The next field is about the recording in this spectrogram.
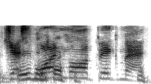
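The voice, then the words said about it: Columbo impression. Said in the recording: “Get old Columbo on this. Here's your impression.”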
